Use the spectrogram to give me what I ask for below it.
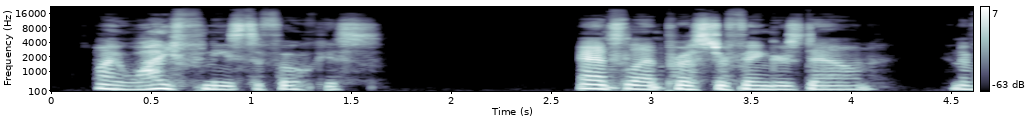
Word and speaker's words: Atalant: Atalant, Emin said with a slight emphasis on the last syllable.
